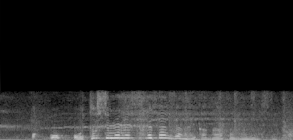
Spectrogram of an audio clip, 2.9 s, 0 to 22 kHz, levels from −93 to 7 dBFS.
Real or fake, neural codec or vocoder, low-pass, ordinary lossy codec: fake; codec, 16 kHz, 8 kbps, FunCodec, trained on Chinese and English, 25 frames a second; none; none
